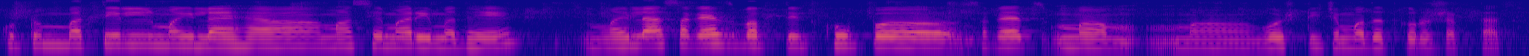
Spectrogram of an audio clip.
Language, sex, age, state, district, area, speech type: Marathi, female, 45-60, Maharashtra, Osmanabad, rural, spontaneous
